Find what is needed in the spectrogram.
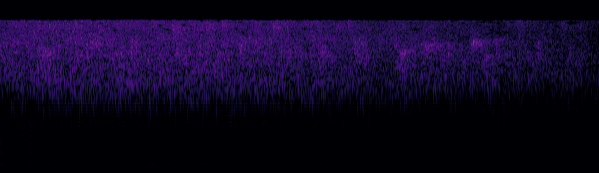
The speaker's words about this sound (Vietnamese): Nếu quý vị thấy đức khiêm tôn là cần thiết cho con người và phải nỗ lực làm cho bằng được, thì hãy dâng cao tràng pháo tay để cam kết.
